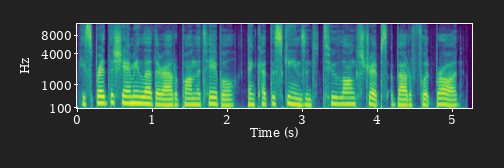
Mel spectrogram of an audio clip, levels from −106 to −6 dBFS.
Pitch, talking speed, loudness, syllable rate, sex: 195 Hz, 240 wpm, -17 LUFS, 5.5 syllables/s, female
